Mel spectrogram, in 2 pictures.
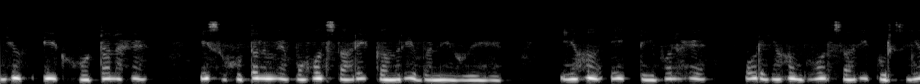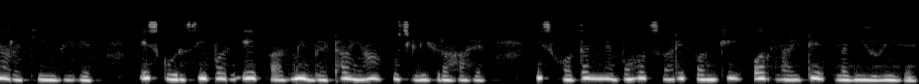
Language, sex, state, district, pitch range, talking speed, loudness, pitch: Hindi, female, Bihar, Saran, 210-270 Hz, 155 wpm, -17 LUFS, 235 Hz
